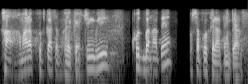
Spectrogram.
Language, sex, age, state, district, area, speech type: Hindi, male, 30-45, Uttar Pradesh, Hardoi, rural, conversation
